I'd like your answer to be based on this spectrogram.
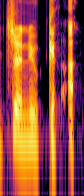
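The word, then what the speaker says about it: Chanukah: So Hanukkah spelled with a C-H? – Yeah, that's one of the, you can spell it different ways and like the C is silent. It's just like happy Chanukka.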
